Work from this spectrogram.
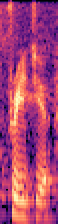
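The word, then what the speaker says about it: pridie: speaks Latin has told me that this is pronounced as predia so the preier know of February would be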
